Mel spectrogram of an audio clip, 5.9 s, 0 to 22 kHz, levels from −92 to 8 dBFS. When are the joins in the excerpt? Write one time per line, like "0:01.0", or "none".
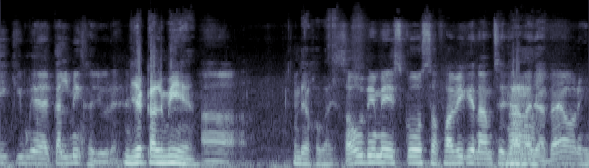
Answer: none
